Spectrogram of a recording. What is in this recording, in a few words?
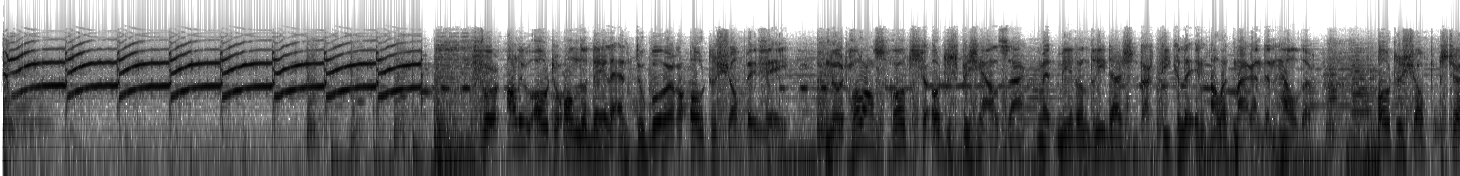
commercial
